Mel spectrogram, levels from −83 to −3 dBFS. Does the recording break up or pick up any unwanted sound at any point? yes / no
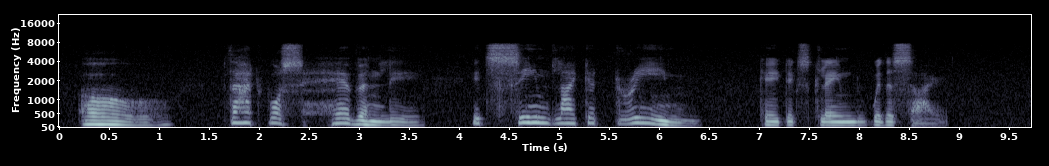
no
